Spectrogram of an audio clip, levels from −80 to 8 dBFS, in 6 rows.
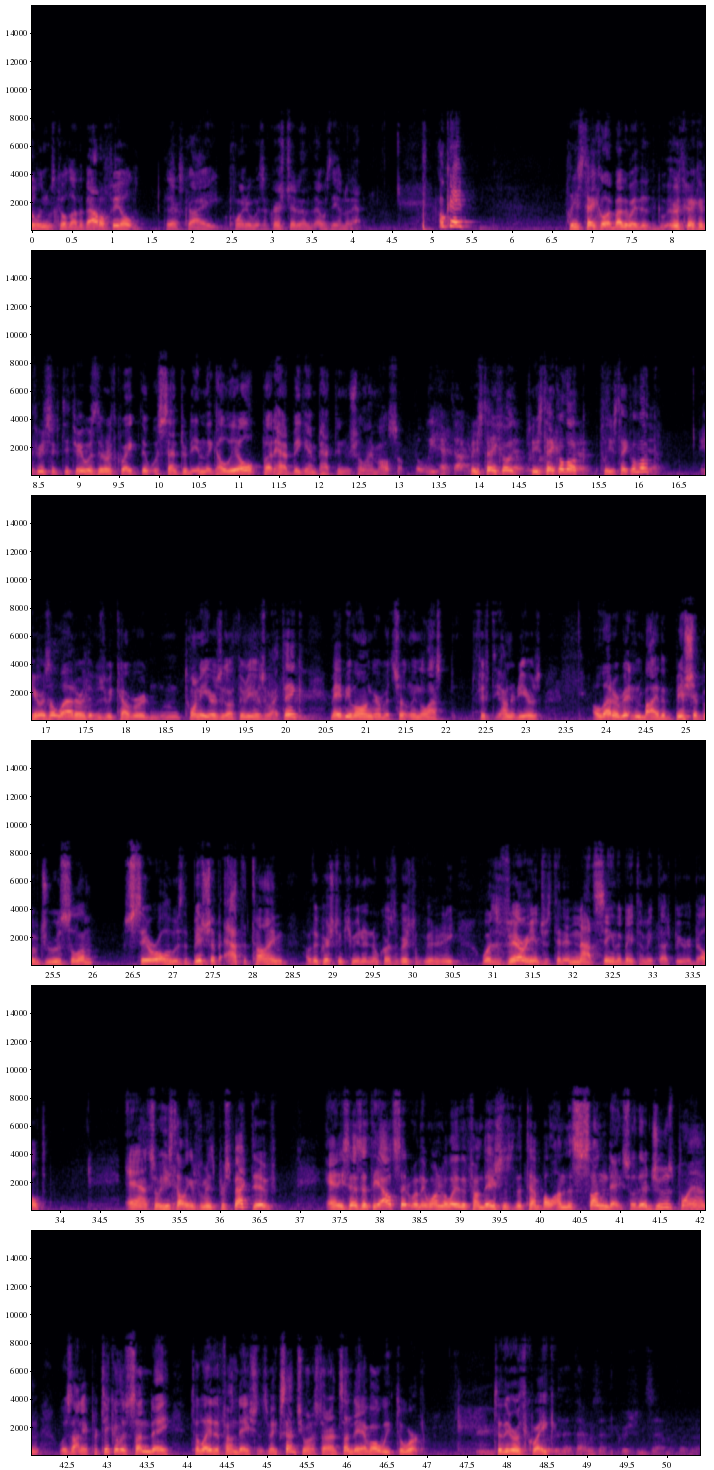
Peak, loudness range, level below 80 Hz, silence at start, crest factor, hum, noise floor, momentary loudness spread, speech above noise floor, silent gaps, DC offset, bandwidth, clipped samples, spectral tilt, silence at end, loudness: -4 dBFS; 6 LU; -54 dBFS; 0 s; 16 dB; none; -51 dBFS; 14 LU; 30 dB; none; under 0.1%; 8.8 kHz; under 0.1%; -6.5 dB/octave; 0 s; -21 LUFS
